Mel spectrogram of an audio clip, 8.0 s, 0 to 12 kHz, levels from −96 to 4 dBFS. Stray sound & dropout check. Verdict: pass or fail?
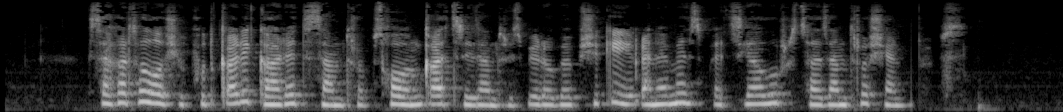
pass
